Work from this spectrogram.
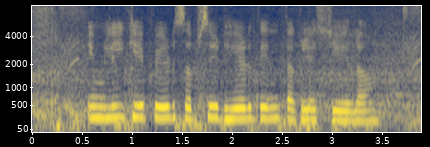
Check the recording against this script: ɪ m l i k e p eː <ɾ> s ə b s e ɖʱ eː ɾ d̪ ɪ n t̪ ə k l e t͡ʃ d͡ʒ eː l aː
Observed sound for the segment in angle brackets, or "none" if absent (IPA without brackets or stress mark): ɽ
